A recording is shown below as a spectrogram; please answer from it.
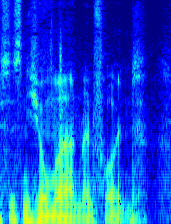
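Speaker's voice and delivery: low, sleepy, erotic morning voice. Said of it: "Man hört es dir an".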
